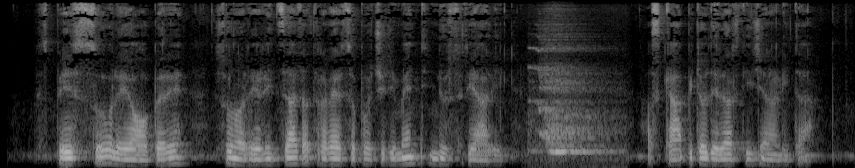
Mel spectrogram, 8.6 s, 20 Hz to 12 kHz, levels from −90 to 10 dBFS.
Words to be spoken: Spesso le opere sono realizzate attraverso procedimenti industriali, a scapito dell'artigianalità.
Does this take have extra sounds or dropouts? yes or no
yes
